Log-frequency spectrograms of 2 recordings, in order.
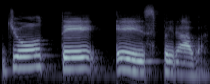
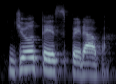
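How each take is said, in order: First: The two e vowels are said separately. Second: The two e vowels merge into one. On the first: The speaker calls it wrong. "je dis pas Yo te esperaba" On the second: The speaker calls it right. "on prononce comme s'il y en avait une seule"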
